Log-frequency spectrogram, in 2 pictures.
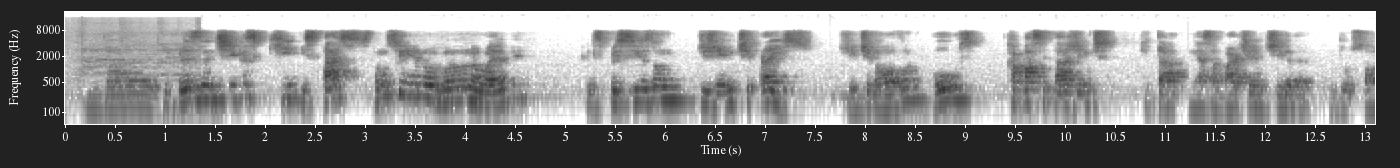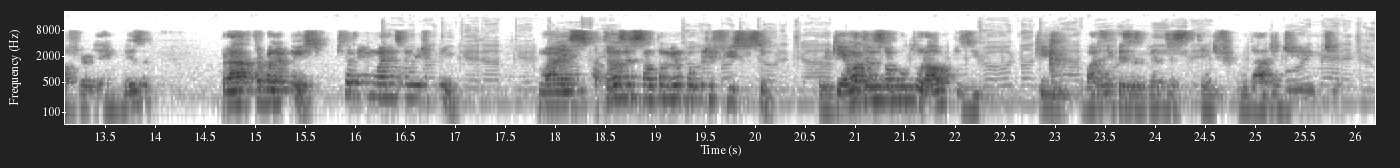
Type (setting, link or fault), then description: fault, poor microphone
